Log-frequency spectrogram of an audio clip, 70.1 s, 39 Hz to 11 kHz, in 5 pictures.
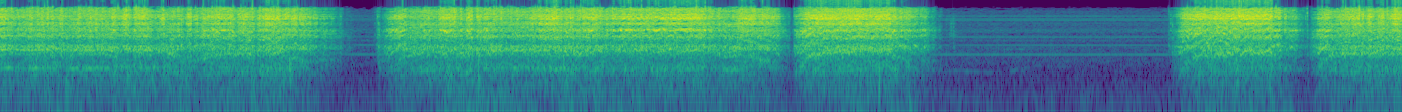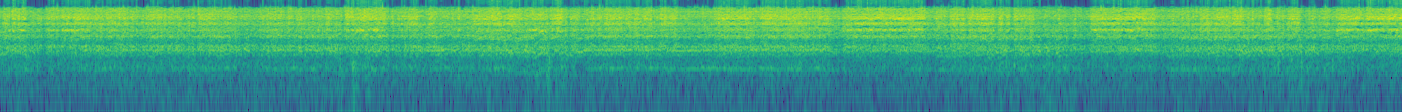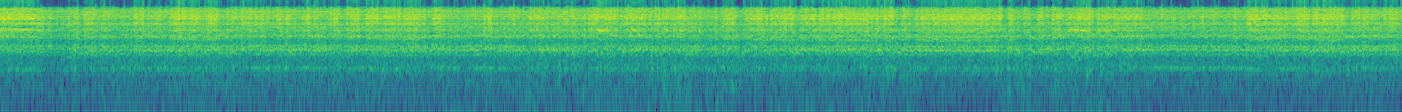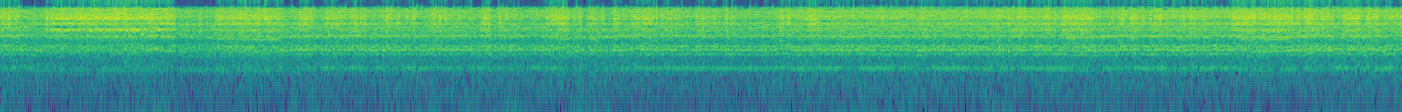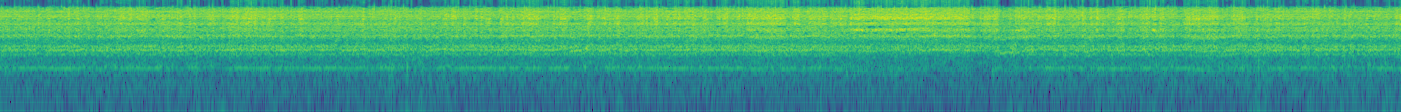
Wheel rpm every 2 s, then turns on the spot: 210, 90, 220, 160, 60, 60, 160, 230, 230, 220, 230, 210, 220, 220, 220, 230, 220, 220, 210, 220, 220, 210, 230, 220, 230, 230, 230, 230, 230, 230, 230, 230, 220, 230, 230.
none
